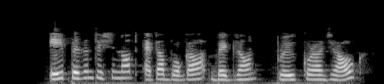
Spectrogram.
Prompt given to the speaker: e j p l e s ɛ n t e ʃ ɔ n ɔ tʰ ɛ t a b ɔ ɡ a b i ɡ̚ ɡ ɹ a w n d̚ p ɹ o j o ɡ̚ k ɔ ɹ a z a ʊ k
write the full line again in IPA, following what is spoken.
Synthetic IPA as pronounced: e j p ɹ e z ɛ n t e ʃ ɔ n ɔ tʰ ɛ t a b ɔ ɡ a b ɛ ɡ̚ ɡ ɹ a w n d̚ p ɹ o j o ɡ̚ k ɔ ɹ a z a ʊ k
